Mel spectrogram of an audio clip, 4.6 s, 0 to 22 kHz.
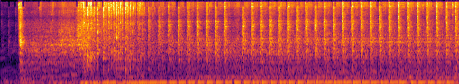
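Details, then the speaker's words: Same demo derby car that is suspected blown up, after one side of the motor is reassembled (a start was tried earlier with the valve cover off and plugs out). Even starter cranking, about 3.5 turns a second, that never catches; it cranks but will not start, though it usually fires right up. "Put that whole side of the motor back together once again. She don't even want to run. Usually she fires right"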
